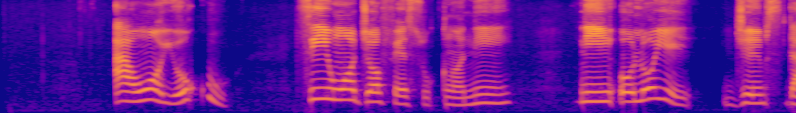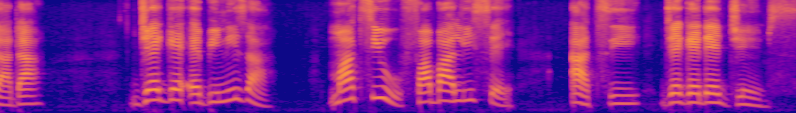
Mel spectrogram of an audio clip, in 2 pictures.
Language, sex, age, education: Yoruba, female, 15-29, tertiary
